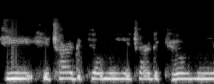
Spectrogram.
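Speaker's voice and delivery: high screaming cry, screamed out twice. Retelling shouting at him as police detain him: retelling own screaming.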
